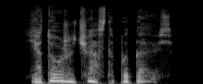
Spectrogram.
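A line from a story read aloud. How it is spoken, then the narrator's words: Whisper close to ear. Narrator (Russian): шепнул кто-то в самое ухо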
